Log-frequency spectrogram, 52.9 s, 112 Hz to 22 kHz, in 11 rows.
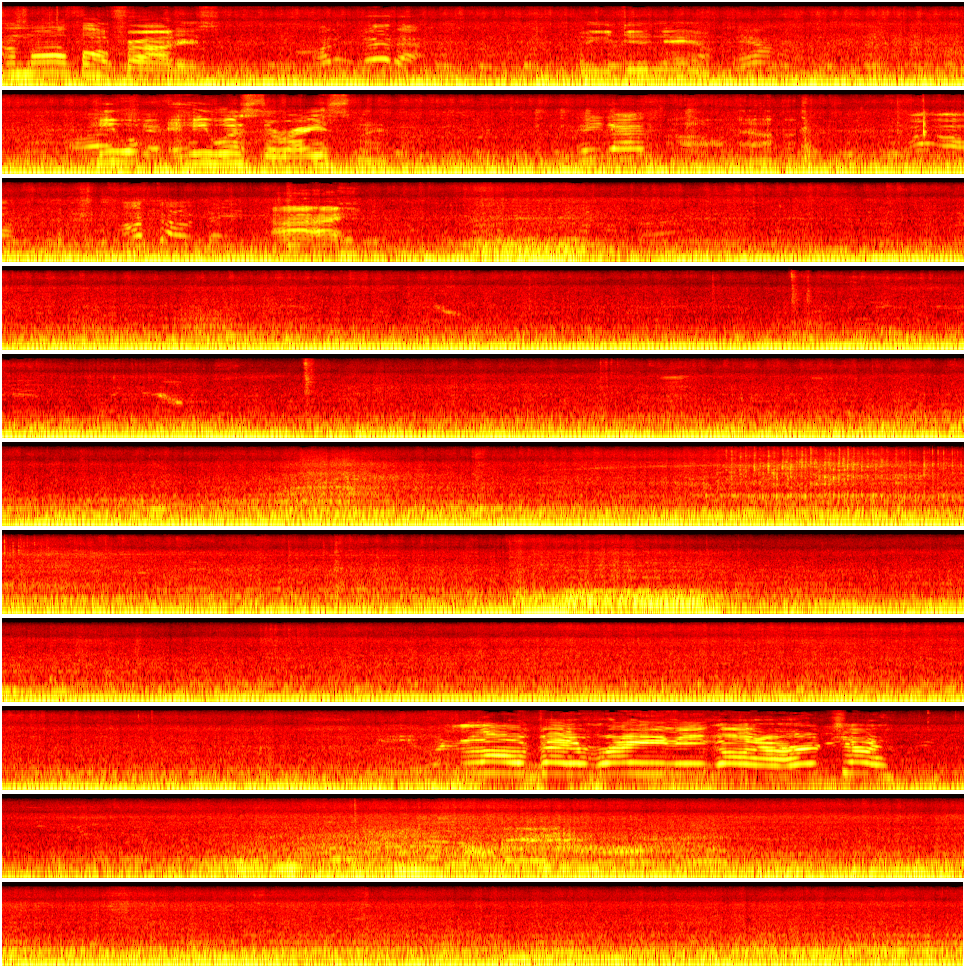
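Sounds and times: car engine rumbling: 0.0 - 52.9.

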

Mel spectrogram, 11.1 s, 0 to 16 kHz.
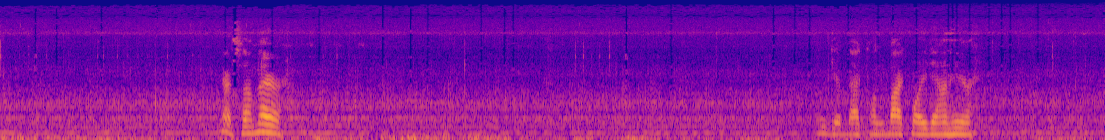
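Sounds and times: wind buffeting microphone: 0.0 - 9.2
electric motor hum: 0.0 - 11.0
tyre rumble on asphalt: 0.0 - 11.0.

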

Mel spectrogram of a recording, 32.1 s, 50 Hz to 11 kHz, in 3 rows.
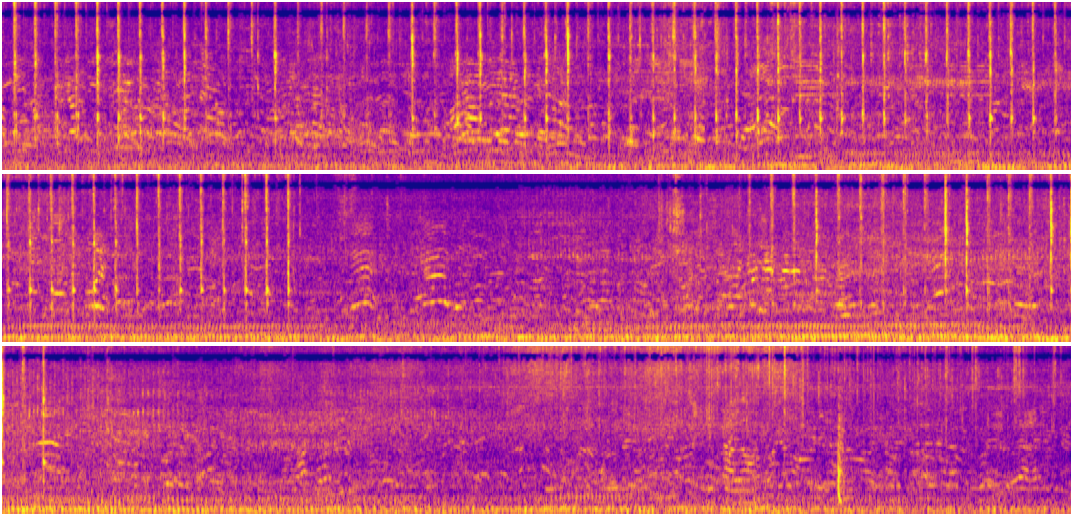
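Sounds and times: spatula clicking on metal griddle: 0.0 - 13.7, 18.1 - 21.9
crowd chatter: 0.0 - 32.0.

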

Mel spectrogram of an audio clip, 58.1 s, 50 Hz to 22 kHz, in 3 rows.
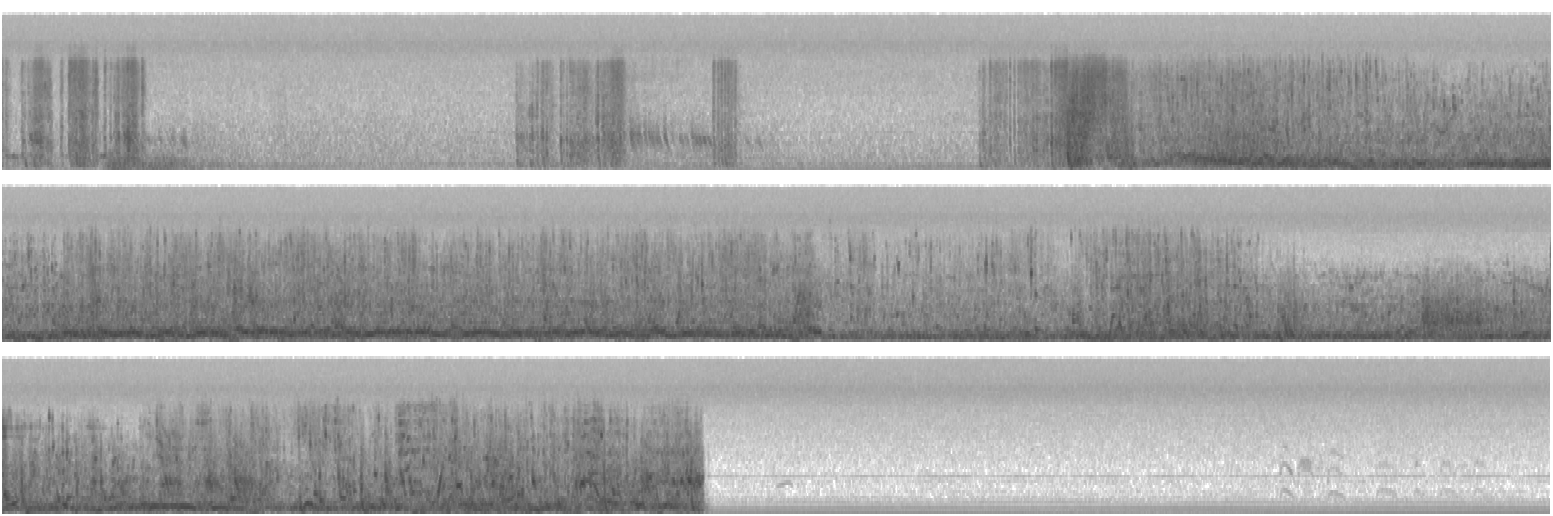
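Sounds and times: underwater rumble of churning water: 0.0 - 3.0, 12.3 - 47.5
bubbles underwater: 13.4 - 47.5.

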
